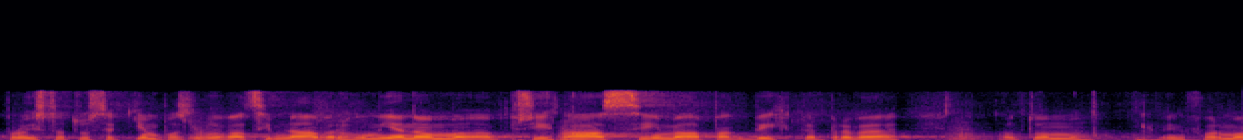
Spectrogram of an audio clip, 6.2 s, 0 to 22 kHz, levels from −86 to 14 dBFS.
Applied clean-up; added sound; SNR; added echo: neural separator model SepFormer DNS4.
